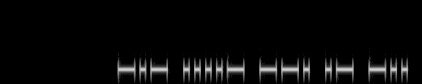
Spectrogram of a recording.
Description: Morse code, heard as a keyed tone, about 22 wpm, 700 Hz. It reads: K4GAD
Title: USA Call Signs - 5 Characters - 6x Character Spacing - 22wpm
